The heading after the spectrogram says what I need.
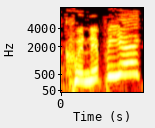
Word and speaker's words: Quinnipiac: some college show in Quinnipiac Quinnipiac Quinnipiac that's how you say it it's Quinnipiac yeah quinc that's right am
